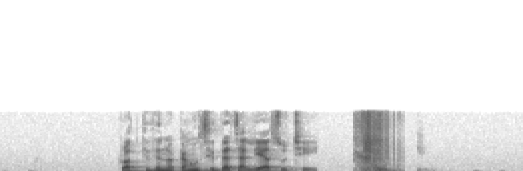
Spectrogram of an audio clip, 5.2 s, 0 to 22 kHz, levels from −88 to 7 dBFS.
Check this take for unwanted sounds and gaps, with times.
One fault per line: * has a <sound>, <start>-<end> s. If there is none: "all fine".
* has a squeak, 3.5-4.0 s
